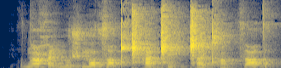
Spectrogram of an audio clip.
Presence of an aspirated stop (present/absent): present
